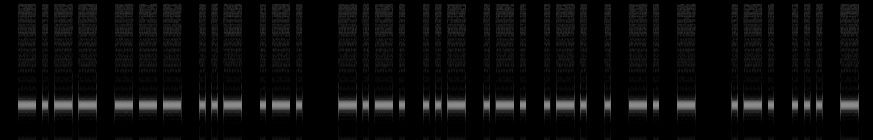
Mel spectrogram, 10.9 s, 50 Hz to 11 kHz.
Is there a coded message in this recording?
Yes: Morse code from 0.2 to 10.7 s, heard as a keyed tone, about 16 wpm, 800 Hz. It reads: YOUR CURRENT RST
